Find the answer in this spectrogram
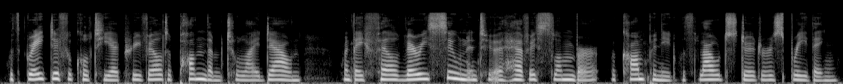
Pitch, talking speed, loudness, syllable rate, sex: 215 Hz, 170 wpm, -17 LUFS, 5.2 syllables/s, female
